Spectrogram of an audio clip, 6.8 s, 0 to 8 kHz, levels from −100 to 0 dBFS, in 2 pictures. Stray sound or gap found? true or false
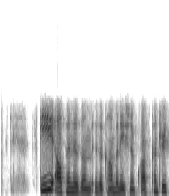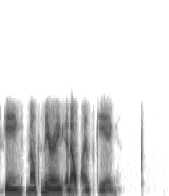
false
